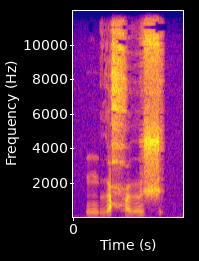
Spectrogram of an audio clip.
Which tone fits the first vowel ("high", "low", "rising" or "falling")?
rising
